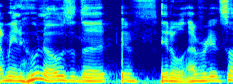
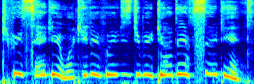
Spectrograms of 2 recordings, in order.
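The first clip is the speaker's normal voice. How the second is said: put-on Boston accent, higher. Retelling a movie scene with people asking questions: Mark Wahlberg impression. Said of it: "Mark Wahlberg's just like".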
